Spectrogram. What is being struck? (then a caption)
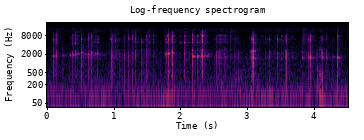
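Glass perfume bottle. Fingertips and nails tap quickly across the surface and edges of a rectangular clear glass 100 ml perfume bottle with a "Paris" label, hollow and holding liquid. The result is a quiet, irregular stream of many short, bright clicks and clinks, each dying away almost at once, with a faint rubbing texture between taps.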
